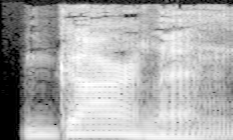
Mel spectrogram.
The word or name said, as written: garlandlike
